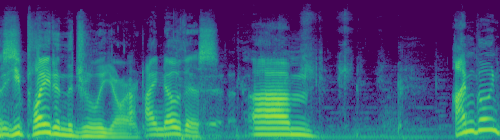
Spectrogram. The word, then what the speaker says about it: Juilliard: Juilliard. Yeah, thank you. Juilliard. At least get that right. Juilliard. Miles Davis. Did he ever study at Juilliard? He I know played in this. he played in the Juilliard.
